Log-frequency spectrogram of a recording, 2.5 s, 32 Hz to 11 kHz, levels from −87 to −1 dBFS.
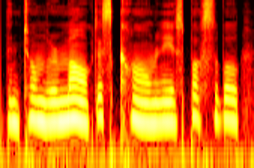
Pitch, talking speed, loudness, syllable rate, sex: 165 Hz, 165 wpm, -16 LUFS, 5.3 syllables/s, female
